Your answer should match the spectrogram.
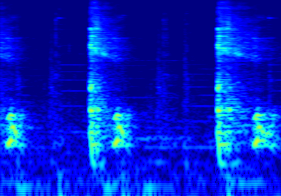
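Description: A baby sneezing three times in quick succession: short, sharp bursts under a second apart.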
